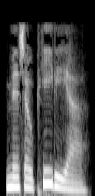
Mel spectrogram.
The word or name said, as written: misopedia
